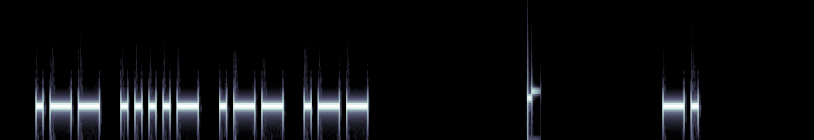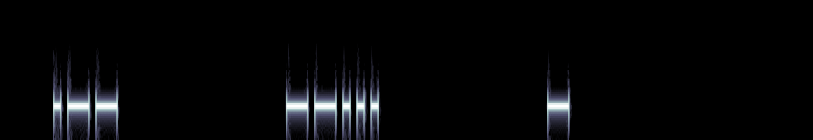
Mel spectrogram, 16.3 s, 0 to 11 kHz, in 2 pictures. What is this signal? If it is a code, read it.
Morse code, heard as a keyed tone, about 17 wpm, spaced as for 7 wpm, 700 Hz. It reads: W4WW NW7T
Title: USA Call Signs - 4 Characters - 8x Character Spacing - 17wpm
